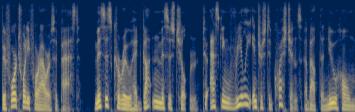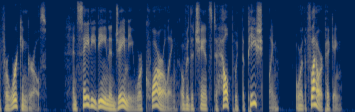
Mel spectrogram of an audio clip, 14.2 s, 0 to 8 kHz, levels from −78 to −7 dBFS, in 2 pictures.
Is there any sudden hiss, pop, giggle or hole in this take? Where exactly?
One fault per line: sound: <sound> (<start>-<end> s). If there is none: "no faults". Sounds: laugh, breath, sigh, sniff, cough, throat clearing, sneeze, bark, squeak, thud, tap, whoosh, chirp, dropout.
sound: dropout (12.3-12.5 s)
